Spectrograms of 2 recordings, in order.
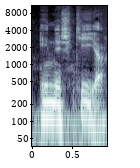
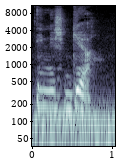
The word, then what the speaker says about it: Inishkea: great morning here at inish Kia which we visited yeah I think they pronounce it inish G uhhuh I don't know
